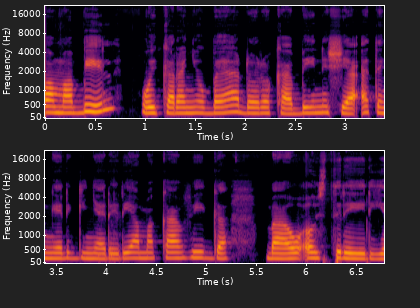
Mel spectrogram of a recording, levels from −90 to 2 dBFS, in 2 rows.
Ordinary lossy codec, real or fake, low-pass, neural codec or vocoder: none; real; none; none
